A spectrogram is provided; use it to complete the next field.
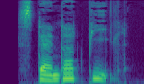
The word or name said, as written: standardbil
